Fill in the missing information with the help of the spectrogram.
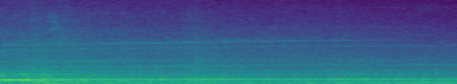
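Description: A Sakura-dori Line subway train running away from the platform into the tunnel as it leaves out of service. Its rumble and a steady whine slowly fade.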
